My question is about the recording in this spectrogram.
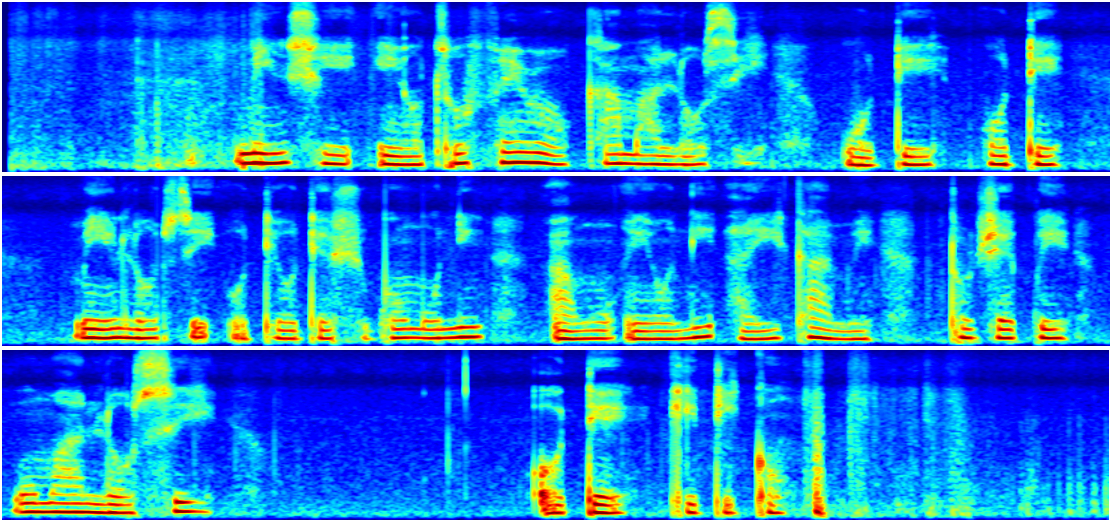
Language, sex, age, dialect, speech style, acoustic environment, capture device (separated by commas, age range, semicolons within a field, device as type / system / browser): Yoruba, female, 18-24, Nigeria - Ibadan, relaxed, silence, mobile / Linux / Chrome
